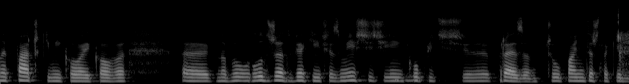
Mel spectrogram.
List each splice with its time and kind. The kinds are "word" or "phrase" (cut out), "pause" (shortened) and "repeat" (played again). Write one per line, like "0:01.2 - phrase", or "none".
0:02.2 - word
0:02.5 - word
0:03.2 - phrase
